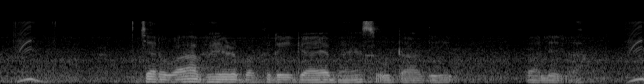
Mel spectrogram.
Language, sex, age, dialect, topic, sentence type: Bhojpuri, male, 18-24, Southern / Standard, agriculture, statement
